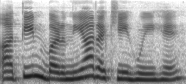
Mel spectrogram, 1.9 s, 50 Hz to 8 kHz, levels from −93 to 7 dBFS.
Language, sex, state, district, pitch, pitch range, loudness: Hindi, female, Bihar, Saharsa, 250 Hz, 225-290 Hz, -10 LUFS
